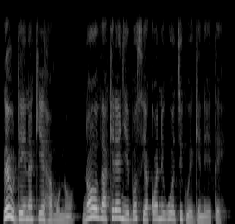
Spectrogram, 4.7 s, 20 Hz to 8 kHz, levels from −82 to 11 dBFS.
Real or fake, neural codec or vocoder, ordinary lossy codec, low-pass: real; none; none; 7.2 kHz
